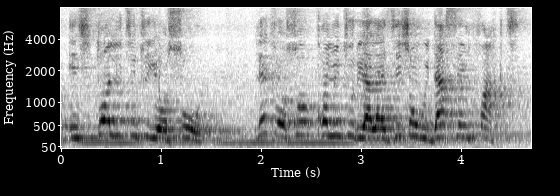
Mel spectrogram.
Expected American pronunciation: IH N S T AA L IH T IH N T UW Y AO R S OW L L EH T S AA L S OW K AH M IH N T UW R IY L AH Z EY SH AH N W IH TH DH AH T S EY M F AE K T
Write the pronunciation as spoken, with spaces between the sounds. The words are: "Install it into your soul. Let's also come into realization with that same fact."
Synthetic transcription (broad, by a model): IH N S T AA L IH T IH N T UW Y AO S OW L L EH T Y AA S OW K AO M IH N T UW R IY L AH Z EY SH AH N W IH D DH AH T S EY M F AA K T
